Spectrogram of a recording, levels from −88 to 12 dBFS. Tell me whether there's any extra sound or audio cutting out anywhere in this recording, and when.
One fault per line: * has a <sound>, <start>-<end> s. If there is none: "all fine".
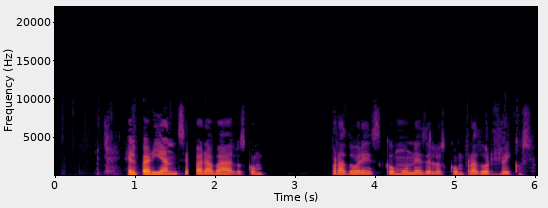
* has a dropout, 1.7-1.8 s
